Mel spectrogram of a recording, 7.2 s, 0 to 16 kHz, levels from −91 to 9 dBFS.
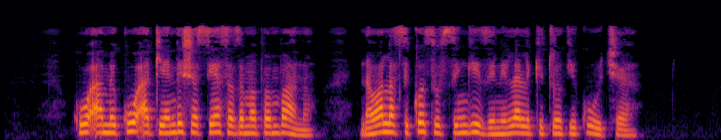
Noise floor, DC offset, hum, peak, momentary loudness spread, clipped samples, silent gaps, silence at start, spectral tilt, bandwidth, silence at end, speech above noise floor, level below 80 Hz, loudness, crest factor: -73 dBFS; under 0.1%; none; -2 dBFS; 9 LU; under 0.1%; none; 0.75 s; -5.5 dB/octave; 8.2 kHz; 0.85 s; 54 dB; -60 dBFS; -20 LUFS; 18 dB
